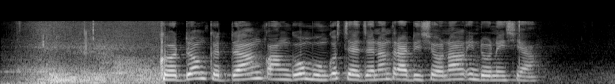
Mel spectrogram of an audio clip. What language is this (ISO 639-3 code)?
jav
